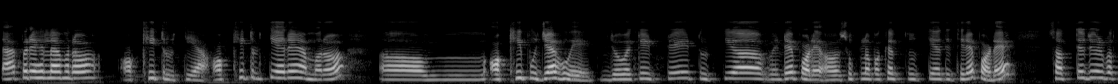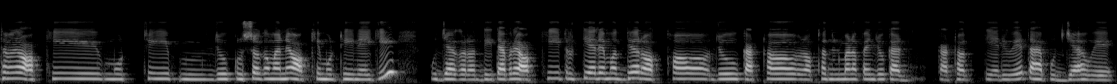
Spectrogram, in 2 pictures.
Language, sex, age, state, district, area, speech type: Odia, female, 30-45, Odisha, Cuttack, urban, spontaneous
